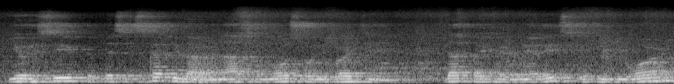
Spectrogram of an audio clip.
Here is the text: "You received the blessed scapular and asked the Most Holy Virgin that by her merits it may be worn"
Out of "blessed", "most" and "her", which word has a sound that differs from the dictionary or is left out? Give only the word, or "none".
blessed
